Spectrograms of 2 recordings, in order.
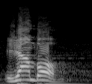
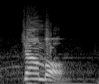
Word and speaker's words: Jambo: This is how you say hello in Swahili Jambo. Jambo.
